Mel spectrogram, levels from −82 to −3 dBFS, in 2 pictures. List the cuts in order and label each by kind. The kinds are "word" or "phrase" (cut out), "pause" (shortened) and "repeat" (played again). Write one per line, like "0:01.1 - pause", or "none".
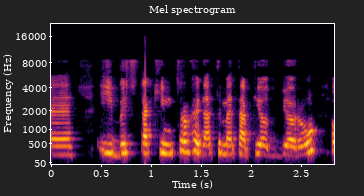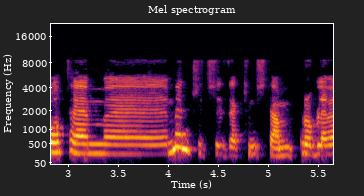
0:01.5 - word
0:02.7 - word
